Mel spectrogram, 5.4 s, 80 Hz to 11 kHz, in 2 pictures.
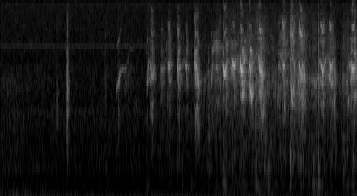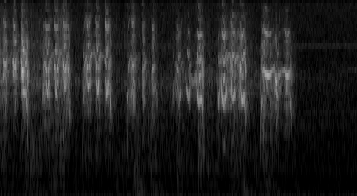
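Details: Northern goshawk pair at a nest in a water tower, mating on the nest edge, 5 February 2018; a quick series of harsh, loud squawking notes, about three per second, irregular and rising and falling in strength.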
